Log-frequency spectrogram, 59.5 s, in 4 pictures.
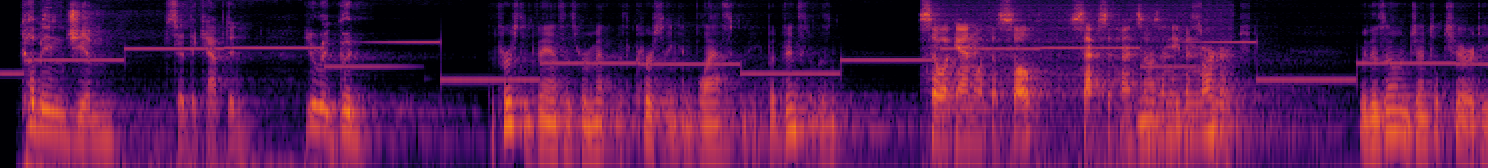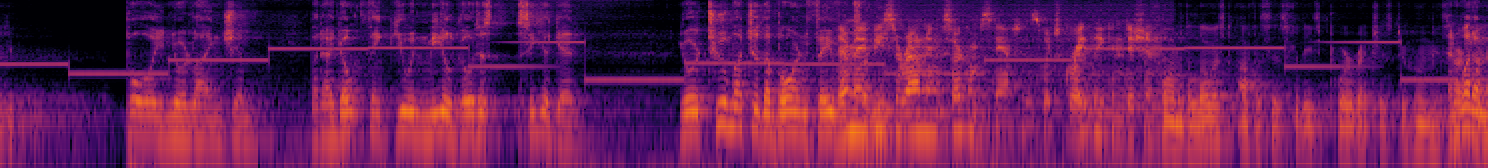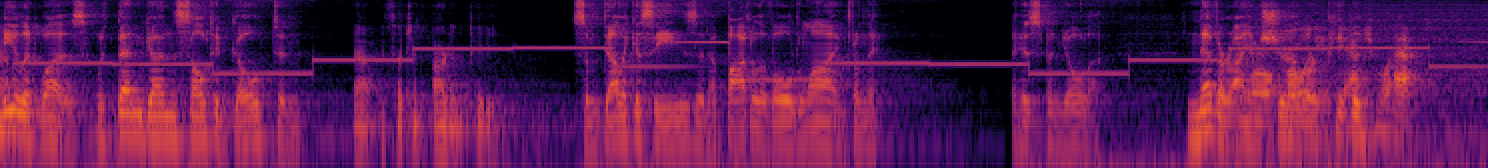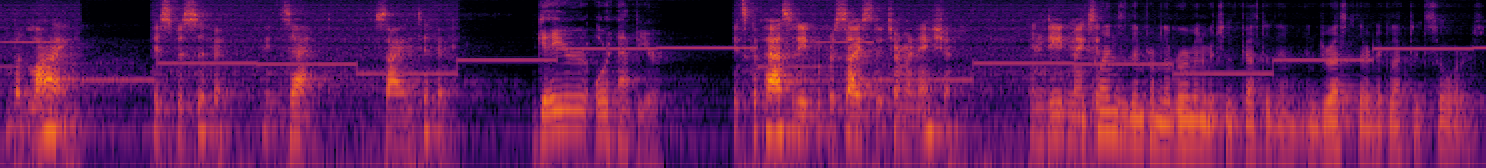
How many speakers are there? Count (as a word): three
